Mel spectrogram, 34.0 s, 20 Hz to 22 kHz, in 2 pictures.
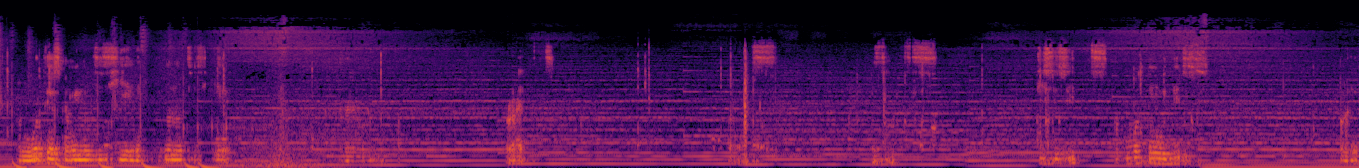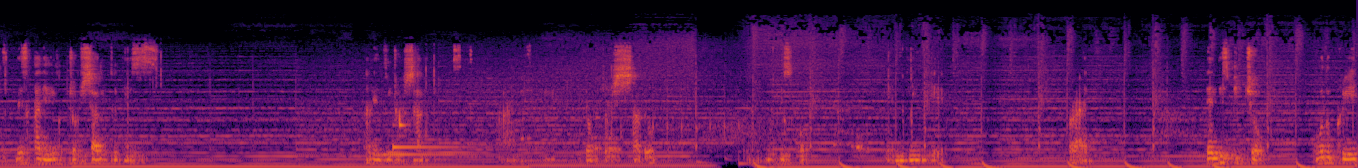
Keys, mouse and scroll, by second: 4.9 ctrl+0, 7.9 click, 12.1 click, 14.1 click, 16.9 click, 22.2 click, 24.5 click, 27.9 click, 30.1 click, 30.1-33.9 drag.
